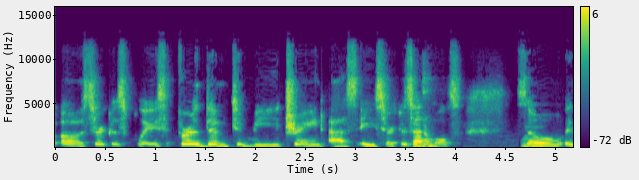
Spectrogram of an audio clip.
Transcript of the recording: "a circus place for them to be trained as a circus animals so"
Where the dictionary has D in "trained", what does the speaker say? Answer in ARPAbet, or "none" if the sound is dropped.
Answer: D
